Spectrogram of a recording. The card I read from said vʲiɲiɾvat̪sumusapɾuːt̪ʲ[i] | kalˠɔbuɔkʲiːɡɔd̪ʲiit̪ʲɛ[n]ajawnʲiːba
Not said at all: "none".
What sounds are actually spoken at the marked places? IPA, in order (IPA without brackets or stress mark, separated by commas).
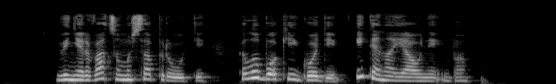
i, n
